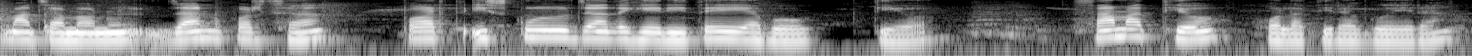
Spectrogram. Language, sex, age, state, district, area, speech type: Nepali, female, 45-60, West Bengal, Alipurduar, urban, spontaneous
